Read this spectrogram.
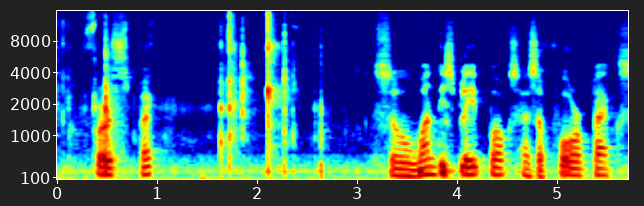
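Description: A cardboard box flap is pried open with a soft scrape.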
